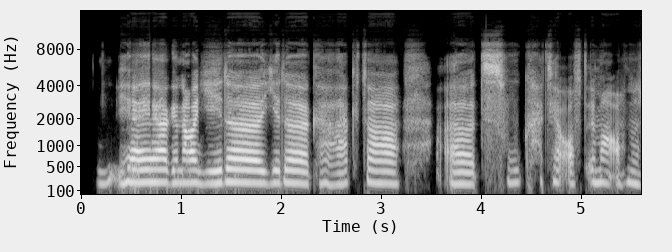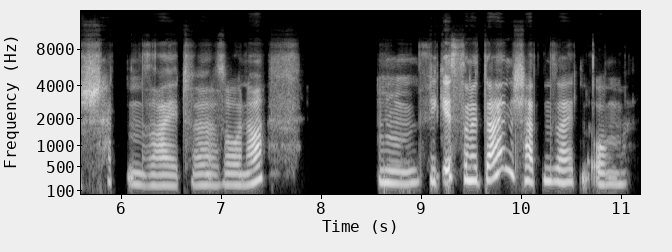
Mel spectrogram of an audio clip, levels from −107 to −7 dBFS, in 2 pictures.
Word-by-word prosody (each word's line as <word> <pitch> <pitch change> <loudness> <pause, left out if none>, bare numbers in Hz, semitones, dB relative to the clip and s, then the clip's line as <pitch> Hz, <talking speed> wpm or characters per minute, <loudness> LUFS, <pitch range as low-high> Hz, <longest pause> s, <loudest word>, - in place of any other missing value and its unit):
Hm. 205 +5 -12
Ja, 220 +1 +2
ja, 220 0 +6
genau. 215 0 +2
Jeder 215 +1 +4
jeder 210 -1 +2
Charakter 205 +1 -1 0.4
äh, 195 -1 0
Zug 215 0 -2
hat - - -9
ja - - -4
oft - - -5
immer 215 -2 -3
auch - - -6
'ne 205 -3 -7
Schattenseite 175 -3 -3
so, 180 +1 -6
ne? 205 +8 +1 1.2
Mhm. 210 -1 -5
Wie 230 - -4
gehst 260 - +3
du - - +3
mit 245 0 0
deinen 380 - +5
Schattenseiten 235 +1 -2
um? 190 0 -7
210 Hz, 140 wpm, -22 LUFS, 195-220 Hz, 1.2 s, ja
